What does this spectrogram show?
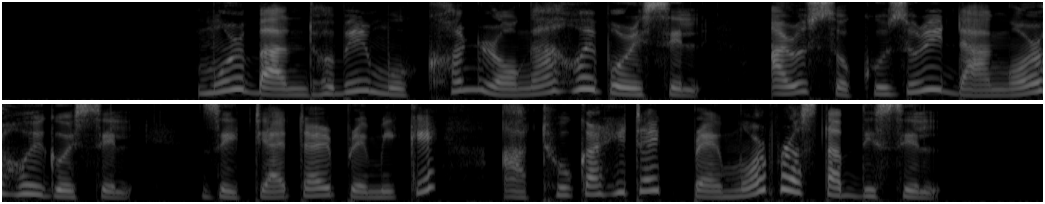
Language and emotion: Assamese, surprised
